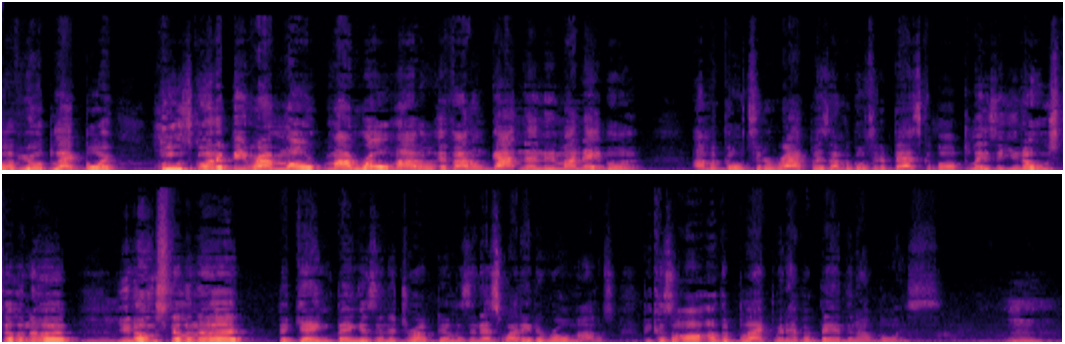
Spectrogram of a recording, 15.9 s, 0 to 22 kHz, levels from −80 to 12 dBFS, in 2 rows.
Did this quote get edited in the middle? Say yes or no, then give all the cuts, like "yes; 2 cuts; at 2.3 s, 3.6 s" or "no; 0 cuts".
no; 0 cuts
